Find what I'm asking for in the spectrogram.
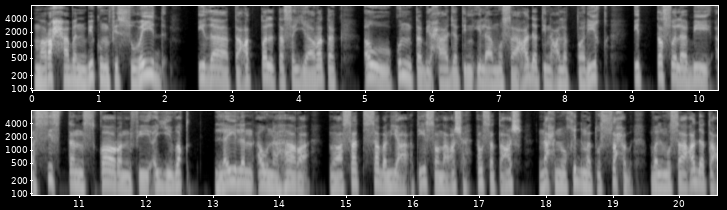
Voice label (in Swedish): Arabisk röst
